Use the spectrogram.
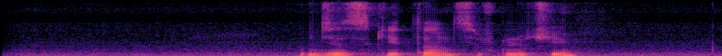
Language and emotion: Russian, neutral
